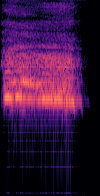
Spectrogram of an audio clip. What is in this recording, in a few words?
orc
